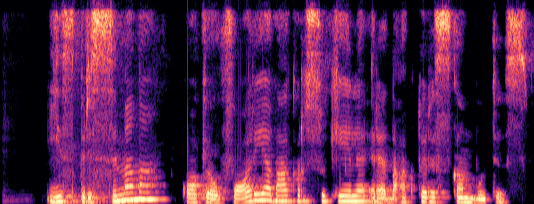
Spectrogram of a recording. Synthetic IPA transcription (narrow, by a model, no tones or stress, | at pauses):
jɪspʲɾʲɪsʲɪmʲɛnɐkoːkʲɛʊfɔːɾʲɪjɛʋɑːkɐɾsʊkʲeːlʲɛɾʲɛd̪ɑːkt̪ɔɾʲɪsːkɐmbʊt̪ʲɪs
